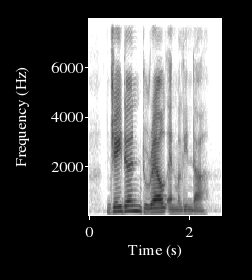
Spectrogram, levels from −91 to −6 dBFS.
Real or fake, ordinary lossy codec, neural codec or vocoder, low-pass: real; none; none; none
